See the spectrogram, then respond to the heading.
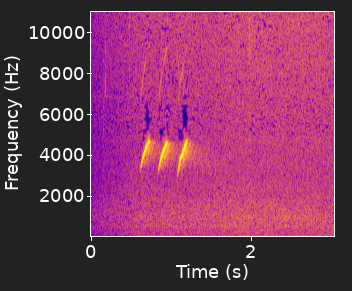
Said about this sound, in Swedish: Ödsligt tyst. Bara fåglar som trotsar vårkylan flyger fritt över taggtråd och stängsel.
